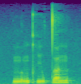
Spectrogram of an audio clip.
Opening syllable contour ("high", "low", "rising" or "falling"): rising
